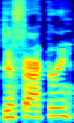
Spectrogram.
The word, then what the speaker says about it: Defactory: How do you pronounce is it defactory? Defactory. Nick, you nailed it.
